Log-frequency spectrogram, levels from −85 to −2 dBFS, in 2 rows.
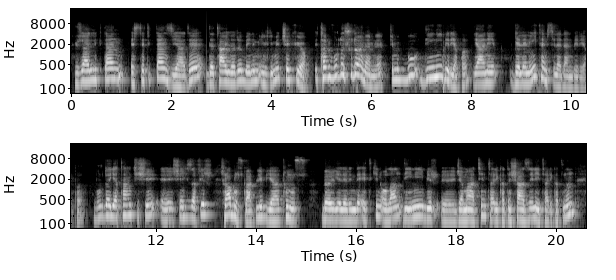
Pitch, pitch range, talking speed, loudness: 155 Hz, 135-185 Hz, 120 wpm, -22 LUFS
